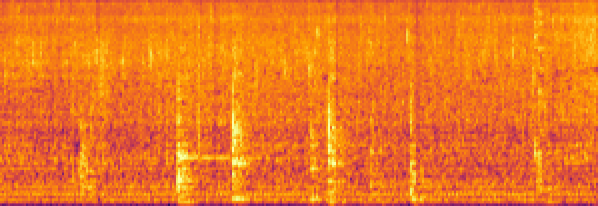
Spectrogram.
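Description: Onion, garlic and bedki chilies fry in a pan for dal tadka, making a loud, steady sizzle with occasional stirring clicks and scrapes. Nobody speaks.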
